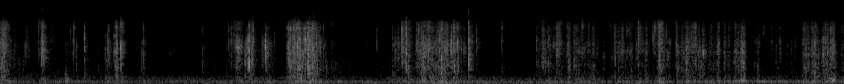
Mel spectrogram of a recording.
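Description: Packaging crinkling and tearing in irregular bursts as a parcel is opened by hand.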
